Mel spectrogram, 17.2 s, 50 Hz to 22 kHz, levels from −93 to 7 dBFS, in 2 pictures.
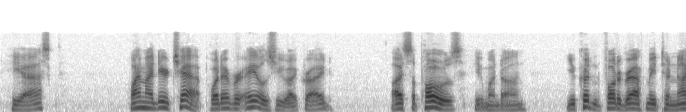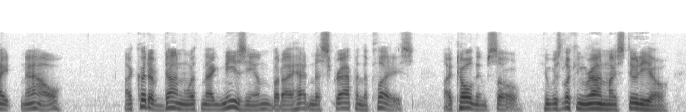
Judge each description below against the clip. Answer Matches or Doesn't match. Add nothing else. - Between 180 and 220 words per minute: Doesn't match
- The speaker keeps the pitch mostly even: Doesn't match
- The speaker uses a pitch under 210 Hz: Matches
